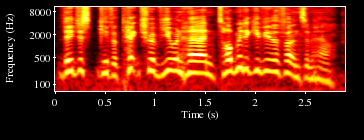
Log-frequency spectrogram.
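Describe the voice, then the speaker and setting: A man's voice: high-pitched, animated, rapid-fire, slight background noise. A man playing a nervous young street thug in an audio drama, flustered, pleading and slangy. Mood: scared, pleading.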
